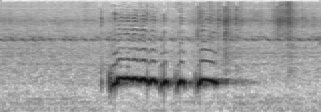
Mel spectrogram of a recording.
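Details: Zebra dove, a local deep-voiced bird used as a lure, giving a single short coo that opens sharply and breaks into three or four quick rolling pulses before trailing off.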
